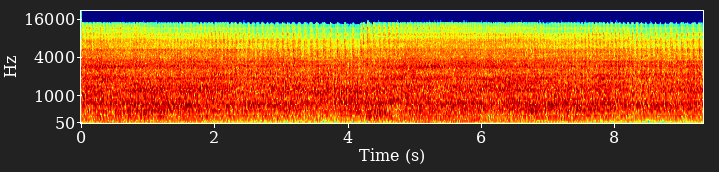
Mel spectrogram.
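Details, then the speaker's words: Yamaha G2 golf cart after carburetor, air filter and spark plug tune-up; rapid uneven cranking chatter for ten seconds without catching while piston-driven pump fills the carburetor. "Now we have to pump the fuel through the system on our fuel pump here. It runs off the piston. It's going to take a little bit for it to pump."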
